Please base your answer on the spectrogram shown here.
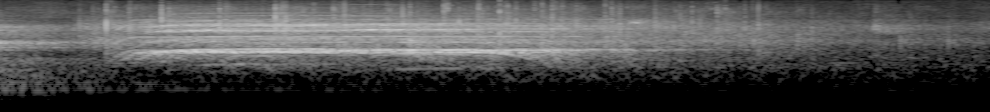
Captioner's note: audience applauding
